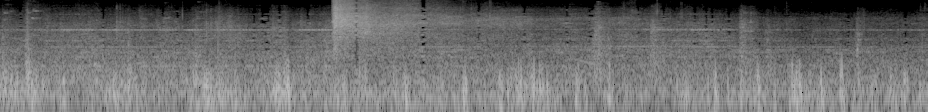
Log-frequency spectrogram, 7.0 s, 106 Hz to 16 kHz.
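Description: VIA Rail passenger train with an F40PH-2 diesel locomotive rolling slowly over the switches, wheels clicking irregularly over rail joints with a faint steady squeal. A short hiss comes about two and a half seconds in.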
